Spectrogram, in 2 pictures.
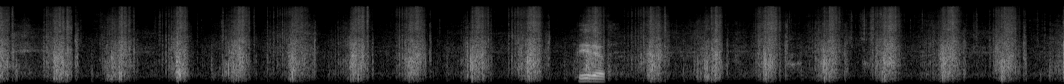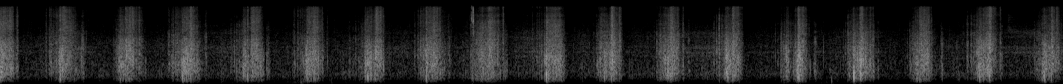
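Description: Footsteps crunch rhythmically through snow, close by.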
